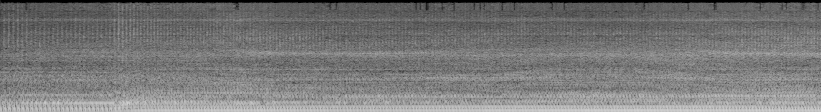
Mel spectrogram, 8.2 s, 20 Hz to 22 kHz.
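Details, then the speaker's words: Simoniz 3000 psi pressure washer with Kohler 6.5 hp horizontal-shaft engine, after carburetor cleaning for stale fuel from years in storage, bench test on choke: settles quickly into steady even run, no hunting or misfire; sounds good. "All right, so that sounds good."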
